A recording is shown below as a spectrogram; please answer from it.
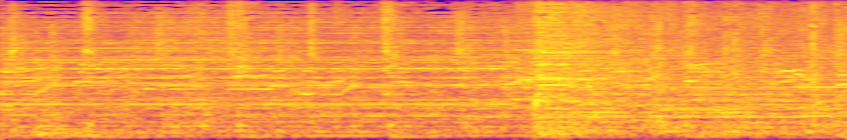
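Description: Tense dramatic soundtrack music with a steady, driving pulse of short hits, and a stronger accent a little before three seconds in.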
